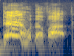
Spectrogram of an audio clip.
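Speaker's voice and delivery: stunned. Retold or imitated. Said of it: "I'm like".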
